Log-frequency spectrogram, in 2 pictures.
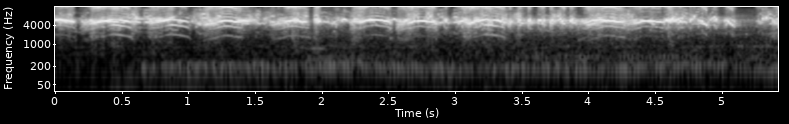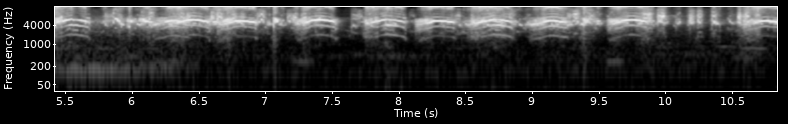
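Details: Busy sogon chatter played to lure wild birds down: rapid, repeated arched high notes packed tightly together, with a low engine-like hum underneath for the first six seconds.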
